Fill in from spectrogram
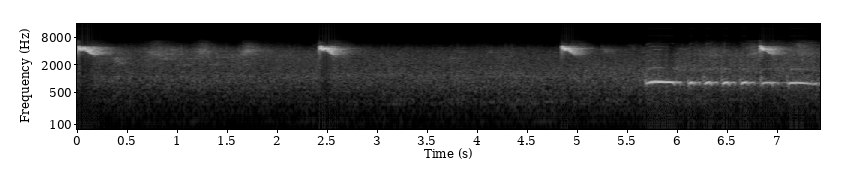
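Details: Near the end a zebra dove (merbok), kept bird, dated 08052020 and singing a little less, delivers a stuttering series of clear, level coo pulses; before it, scattered sharp high chirps from other birds.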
